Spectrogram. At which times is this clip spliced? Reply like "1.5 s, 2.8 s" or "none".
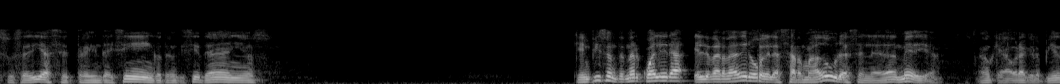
7.6 s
